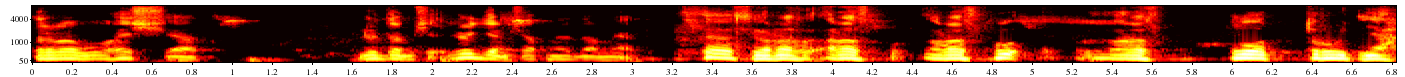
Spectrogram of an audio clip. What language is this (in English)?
Ukrainian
